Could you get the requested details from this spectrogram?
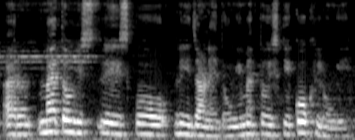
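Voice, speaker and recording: A woman's voice: lowish voice, steady tone, a little slow, dark tone, slight background noise, natural voice. Woman voicing an insistent, grieving mother goddess. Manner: insistent, demanding.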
